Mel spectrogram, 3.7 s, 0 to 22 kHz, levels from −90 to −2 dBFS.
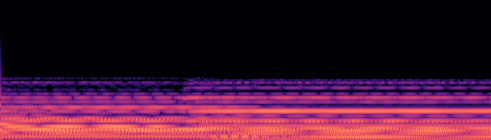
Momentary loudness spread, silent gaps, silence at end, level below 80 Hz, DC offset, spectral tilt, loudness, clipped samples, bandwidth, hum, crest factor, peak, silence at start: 1 LU; none; 0 s; -40 dBFS; under 0.1%; -13 dB/octave; -25 LUFS; under 0.1%; 2.3 kHz; none; 12 dB; -14 dBFS; 0 s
